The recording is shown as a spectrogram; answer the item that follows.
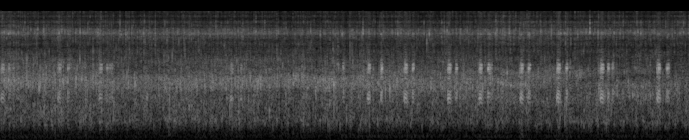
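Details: Rice-field frogs calling in the rainy season, short nasal croaks arriving in pairs about twice a second over a dense, constant background chorus of other frogs.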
